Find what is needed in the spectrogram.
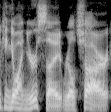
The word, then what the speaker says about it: RealChar: So are you sort of like insinuating that it gives, like, going through, how do you, is it RealChar or RealCare? How do you say it? – Yeah, it's RealChar. So real time, okay. Yeah, character. Yeah.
